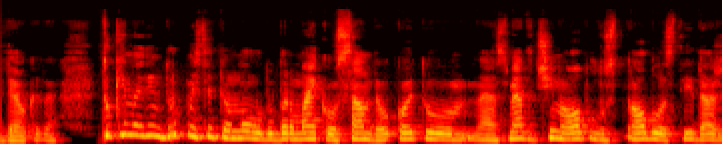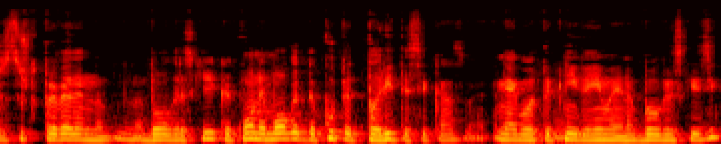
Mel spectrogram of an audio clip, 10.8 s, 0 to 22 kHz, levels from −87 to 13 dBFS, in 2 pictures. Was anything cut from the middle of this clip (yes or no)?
no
